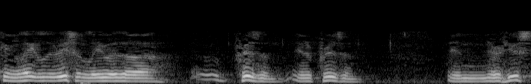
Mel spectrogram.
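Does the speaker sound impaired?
Yes: Parkinson's; takes cold shower instead of lying awake.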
